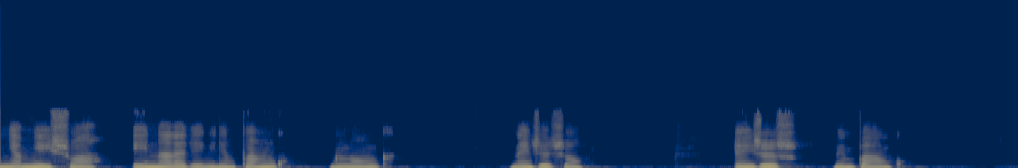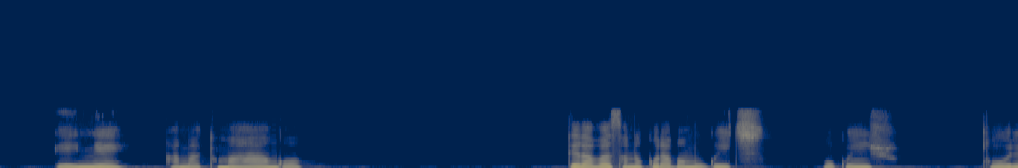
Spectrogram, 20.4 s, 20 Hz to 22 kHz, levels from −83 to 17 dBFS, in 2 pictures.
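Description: At 12.93 s there is concealed Bluetooth headset packet loss. About 45 ms of the speech is missing, consistent with a short run of lost headset packets. The receiver fills the gap by repeating the closest-matching recent waveform, giving a brief buzzy hold and a slight warble as the mSBC audio resumes.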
